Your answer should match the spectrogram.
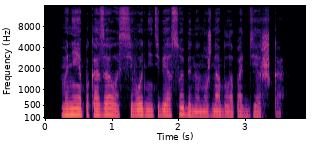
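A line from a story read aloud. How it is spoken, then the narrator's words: Quiet reply, priestess. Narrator (Russian): тихо ответила жрица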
